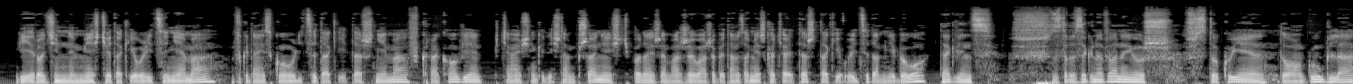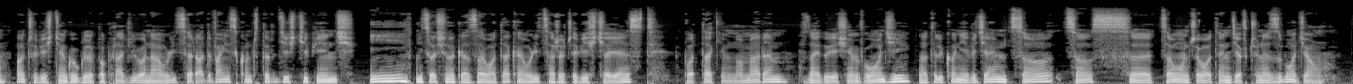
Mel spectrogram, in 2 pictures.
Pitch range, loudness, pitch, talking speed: 90-105 Hz, -13 LUFS, 100 Hz, 170 wpm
